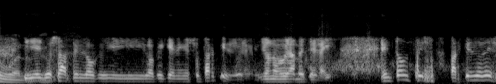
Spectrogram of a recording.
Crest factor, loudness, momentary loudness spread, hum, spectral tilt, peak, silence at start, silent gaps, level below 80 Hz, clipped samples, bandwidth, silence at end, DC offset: 22 dB; -23 LUFS; 8 LU; none; -5 dB/octave; -2 dBFS; 0 s; none; -72 dBFS; under 0.1%; 16 kHz; 0 s; under 0.1%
